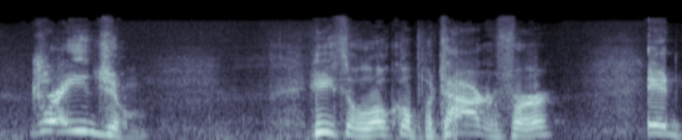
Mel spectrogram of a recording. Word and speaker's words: Drajem: Drajem. Drajem.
